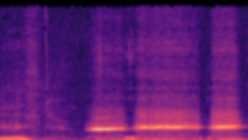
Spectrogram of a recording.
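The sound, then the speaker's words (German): A person attempts to whistle, producing a few breathy, wavering tones in short bursts, with airy noise around the weak pitch. “das war jetzt so mehr Pfeifen aus dem letzten Loch.”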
